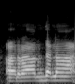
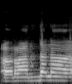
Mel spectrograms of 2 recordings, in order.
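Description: The two takes are said the same way.

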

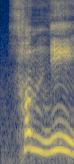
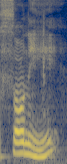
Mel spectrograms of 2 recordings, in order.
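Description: First: The middle n sound is doubled, sun-ny. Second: The middle n sound is single, su-nny. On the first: The speaker calls it wrong. "선니 이러면 안 되고" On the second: The speaker calls it right. "선입니다"

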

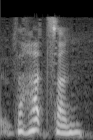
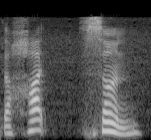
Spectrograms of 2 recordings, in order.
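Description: First: The words run together without a break before 'sun'. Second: The words are split with a break before 'sun'. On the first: The speaker calls it wrong. "We don't say the hot sun because we can't understand that" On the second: The speaker calls it right. "We say the hot sun"

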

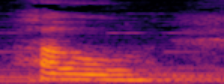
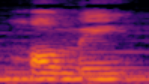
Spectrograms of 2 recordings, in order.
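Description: First: The word ends with an m sound. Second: The word ends with an extra vowel sound. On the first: The speaker calls it right. "and they'll go ah!" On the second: The speaker calls it wrong. "they say the E sound"

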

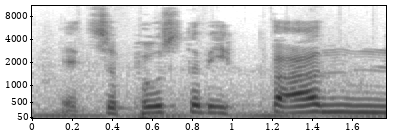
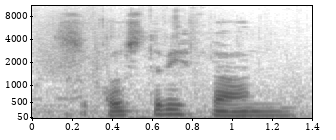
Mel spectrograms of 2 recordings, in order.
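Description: First: It is said in an exaggerated, mocking way. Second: It is said in a plain, flat way.

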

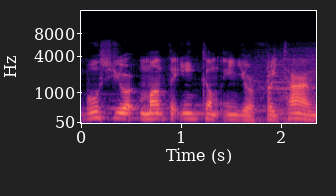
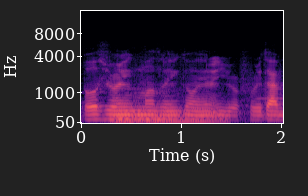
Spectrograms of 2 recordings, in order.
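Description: First: The phrase is spoken clearly and expressively. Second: The phrase is spoken in an unclear mumble. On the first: The speaker calls it right. "Instead of saying" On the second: The speaker calls it wrong. "they start mumbling around... they tend to do something like this... Do not do that"

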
